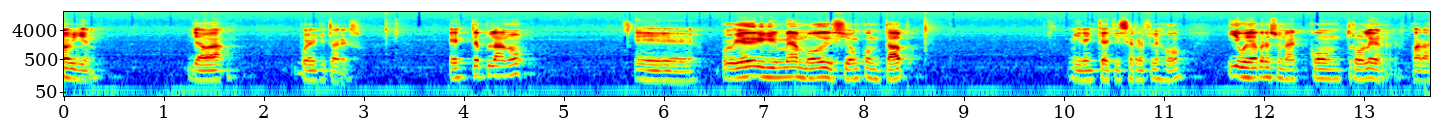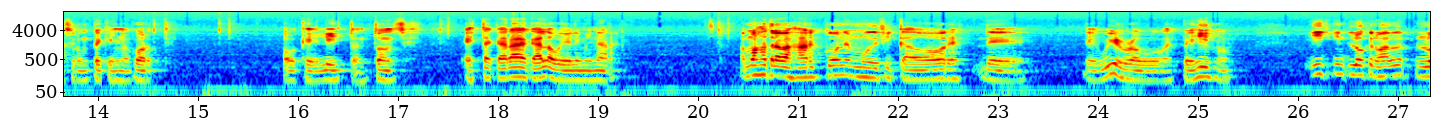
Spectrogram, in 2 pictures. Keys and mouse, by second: 1.5 click, 9.3 Tab, 13.4 ctrl+r, 15.2 click, 17.5 click, 18.1 click, 19.2 x.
